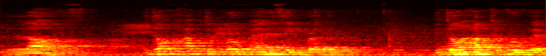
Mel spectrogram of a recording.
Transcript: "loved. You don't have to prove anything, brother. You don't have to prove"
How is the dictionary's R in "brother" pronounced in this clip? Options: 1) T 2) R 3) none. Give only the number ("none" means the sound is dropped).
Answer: 3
